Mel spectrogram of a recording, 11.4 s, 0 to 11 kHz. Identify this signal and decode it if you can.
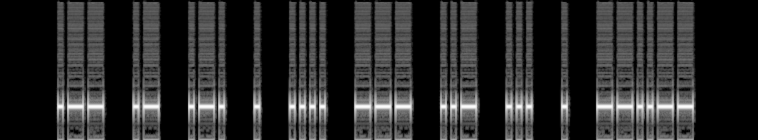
Morse code, heard as a keyed tone, about 16 wpm, spaced as for 11 wpm, 800 Hz. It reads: WAREHOUSE,
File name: Suffixes / General / Houses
